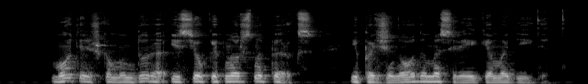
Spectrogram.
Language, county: Lithuanian, Alytus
